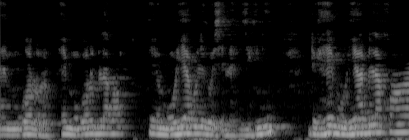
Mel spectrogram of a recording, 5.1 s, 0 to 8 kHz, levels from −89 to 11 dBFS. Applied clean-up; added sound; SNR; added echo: classical method WPE with log-MMSE.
